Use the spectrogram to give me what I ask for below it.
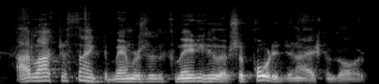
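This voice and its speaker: On a very clean recording with a silent background, a man talks at a fairly quick pace with a fairly high pitch and very wide pitch swings in an East Tennessee accent. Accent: Upper East Tennessee. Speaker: witness testifying on a bill, veteran. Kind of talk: legislative testimony. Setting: committee hearing room.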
